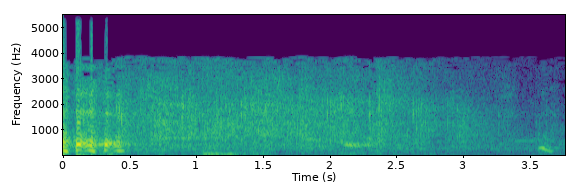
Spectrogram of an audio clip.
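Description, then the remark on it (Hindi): An audience claps steadily for a few seconds, a dense wash of many hands that starts loud and gradually tapers off, with a brief voice cutting in near the start. “अभी क्या नहीं करने का, कभी भी नहीं बोलना कि पत्नी बूढ़ी हो गई, बहने ताली भी नहीं बजाती है.”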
